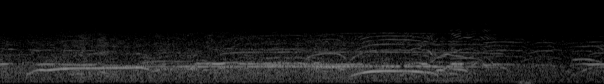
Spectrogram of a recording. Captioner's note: students cheering and screaming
